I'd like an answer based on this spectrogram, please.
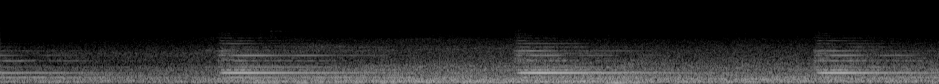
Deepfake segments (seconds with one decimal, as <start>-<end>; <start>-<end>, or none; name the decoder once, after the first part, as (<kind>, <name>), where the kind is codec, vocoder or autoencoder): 0.0-0.7 (vocoder, BigVGAN v2); 3.6-4.9; 5.9-7.7; 9.0-9.4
